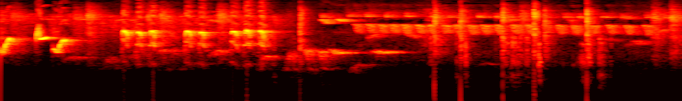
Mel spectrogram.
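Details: White-rumped shama (murai batu) song used as a master track: rapid chattering notes and short whistles, followed by a busier, denser scratchy passage.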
